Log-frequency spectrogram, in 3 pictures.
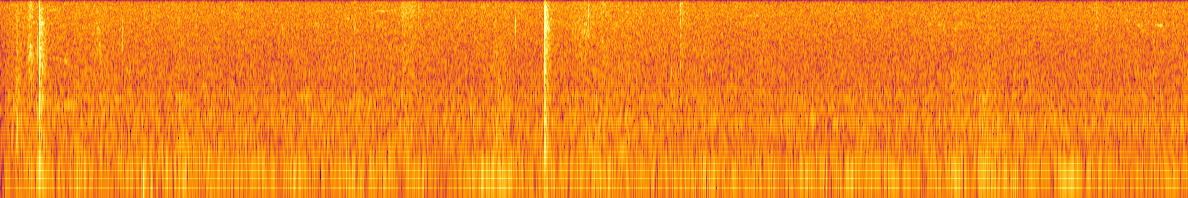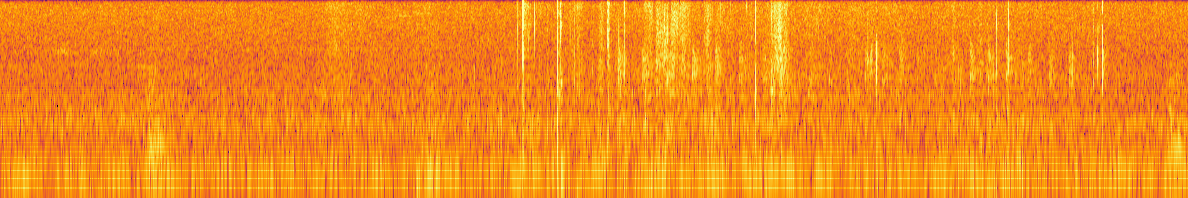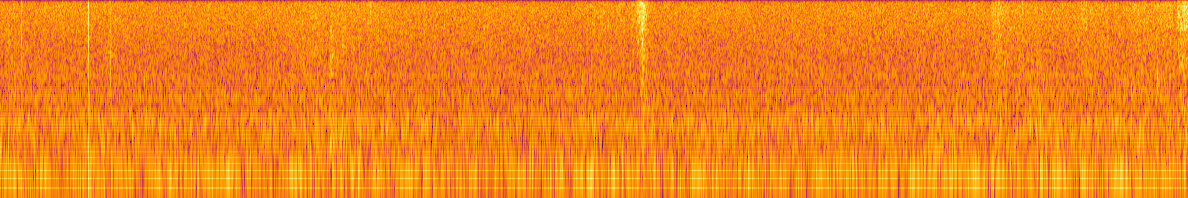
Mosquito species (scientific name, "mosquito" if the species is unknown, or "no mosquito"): no mosquito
